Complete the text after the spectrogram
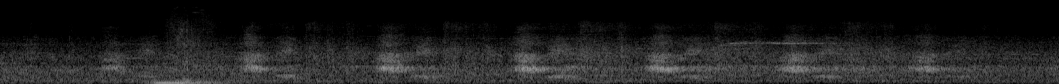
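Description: A large stadium crowd chants in a steady rhythm.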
